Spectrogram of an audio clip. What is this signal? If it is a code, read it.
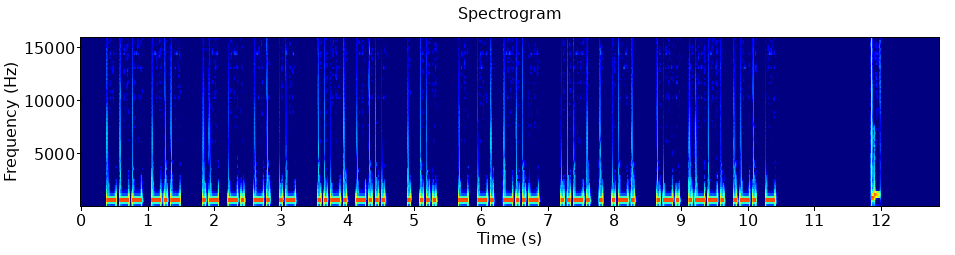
Morse code, heard as a keyed tone, about 25 wpm, 700 Hz. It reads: OK ANNA FB ES TNX FER RPRT
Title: Practice QSO - Exchange 2 - Info - 25wpm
